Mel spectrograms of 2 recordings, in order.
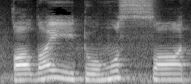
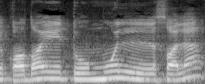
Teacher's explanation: Mana-mana lam yang kosong, tuan-tuan dan puan tidak perlu lafazkan. Maksudnya tak perlu sebut huruf lam yang kosong ni.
